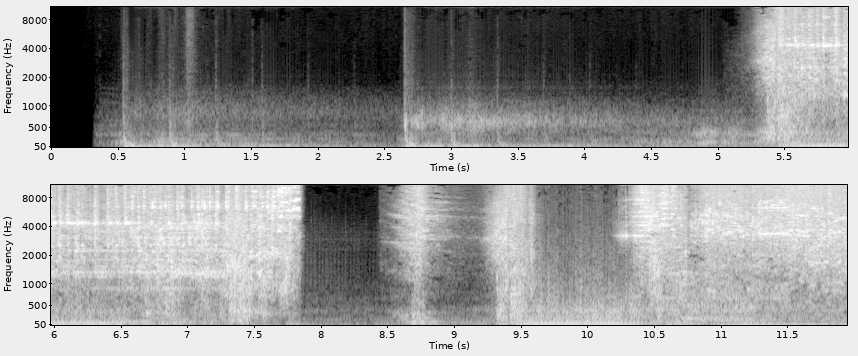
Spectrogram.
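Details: Low thuds and rumbling give way to loud bursts of harsh, crashing broadband noise, with no animal voice heard.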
